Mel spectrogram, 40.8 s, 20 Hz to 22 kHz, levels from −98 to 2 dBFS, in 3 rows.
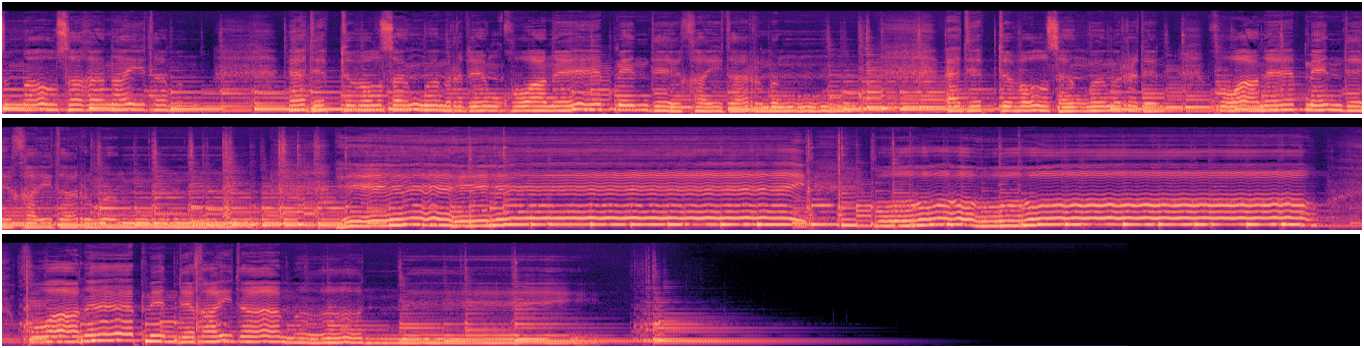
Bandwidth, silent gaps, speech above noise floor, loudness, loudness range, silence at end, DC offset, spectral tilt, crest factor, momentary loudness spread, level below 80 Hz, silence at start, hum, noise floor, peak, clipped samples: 16 kHz; none; 61 dB; -16 LUFS; 5 LU; 5.75 s; under 0.1%; -6.5 dB/octave; 14 dB; 6 LU; -54 dBFS; 0 s; none; -76 dBFS; 0 dBFS; under 0.1%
